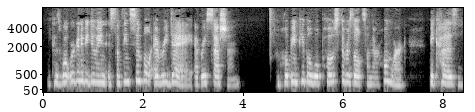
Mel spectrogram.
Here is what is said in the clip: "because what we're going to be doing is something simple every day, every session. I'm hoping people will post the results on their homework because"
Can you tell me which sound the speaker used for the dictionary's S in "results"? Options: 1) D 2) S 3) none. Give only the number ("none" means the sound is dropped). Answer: 2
